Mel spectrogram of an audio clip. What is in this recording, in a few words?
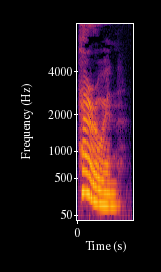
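"heroin", British English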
